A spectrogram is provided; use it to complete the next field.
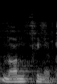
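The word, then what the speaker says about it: non-finite: একই বানান, তবে এখানে উচ্চারণটা এখানে ফাইনাইট হবে না, নন ফিনাইট হবে, আর এখানে হবে ফাইনাইট।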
